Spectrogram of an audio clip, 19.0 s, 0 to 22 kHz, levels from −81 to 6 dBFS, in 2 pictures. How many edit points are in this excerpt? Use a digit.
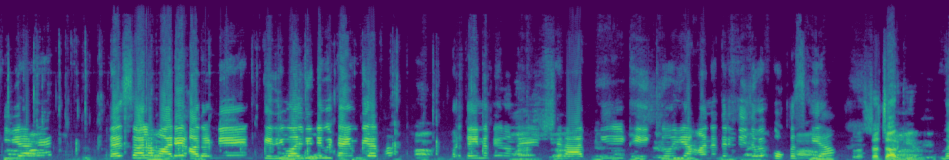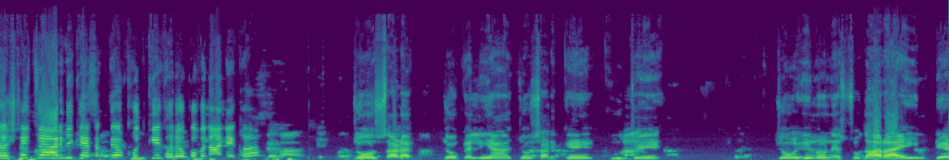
1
